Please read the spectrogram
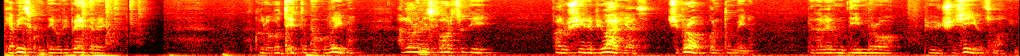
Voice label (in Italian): esiti di cordectomia; voce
